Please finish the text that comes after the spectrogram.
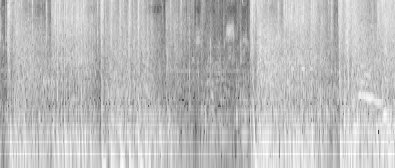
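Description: Gunfire in a duos video game match, loud rapid bursts of shots and booms packed densely over steady background noise, with excited players talking over the action.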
